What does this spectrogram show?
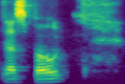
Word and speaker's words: Das Boot: Das Boot, excuse me, I said it right, Das Boot, the German film.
